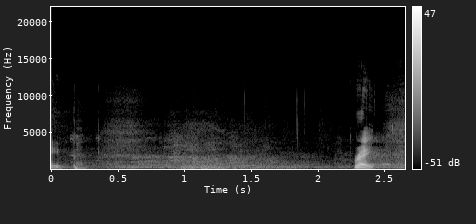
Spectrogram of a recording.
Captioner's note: laugh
